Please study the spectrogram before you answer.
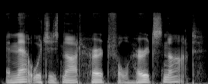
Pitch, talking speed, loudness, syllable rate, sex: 95 Hz, 230 wpm, -20 LUFS, 4.6 syllables/s, male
